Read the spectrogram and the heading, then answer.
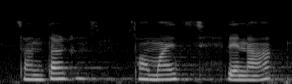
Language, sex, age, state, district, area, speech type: Santali, female, 18-30, West Bengal, Jhargram, rural, spontaneous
